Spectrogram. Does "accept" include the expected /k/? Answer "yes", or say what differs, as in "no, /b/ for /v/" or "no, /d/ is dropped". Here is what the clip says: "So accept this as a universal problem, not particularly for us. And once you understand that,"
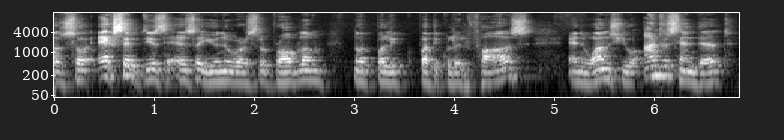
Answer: yes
